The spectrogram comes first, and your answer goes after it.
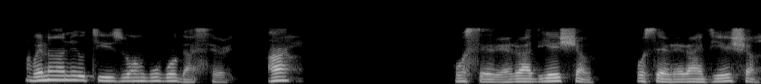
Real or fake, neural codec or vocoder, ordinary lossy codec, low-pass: fake; codec, 16 kHz, 0.8 kbps, ZipCodec; none; 5.4 kHz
